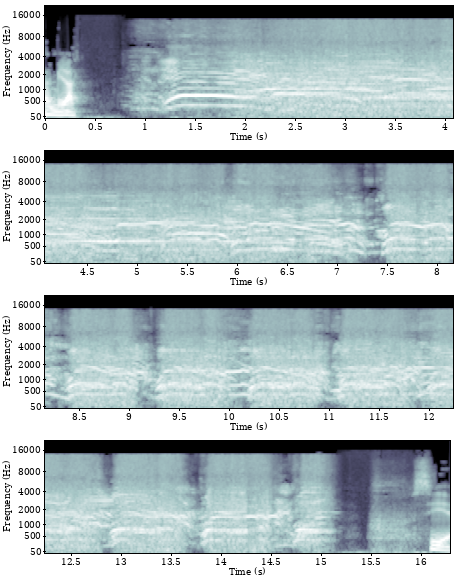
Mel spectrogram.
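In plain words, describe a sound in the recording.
A crowd shouts and chants loudly.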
